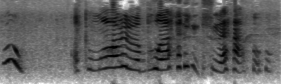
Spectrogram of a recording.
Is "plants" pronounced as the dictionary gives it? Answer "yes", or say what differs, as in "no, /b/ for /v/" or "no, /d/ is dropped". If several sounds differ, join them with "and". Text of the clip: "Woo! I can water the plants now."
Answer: no, /b/ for /p/ and /n/ is dropped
